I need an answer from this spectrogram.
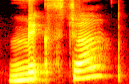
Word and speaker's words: mixture: mixture can everyone say mixture at home mixture mixture okay the stress is on the first syllable there are two syllables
